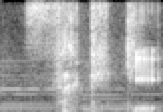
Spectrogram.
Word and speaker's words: 榊: Sakaki. Okay, so I am saying it right.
